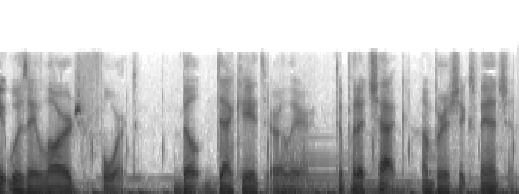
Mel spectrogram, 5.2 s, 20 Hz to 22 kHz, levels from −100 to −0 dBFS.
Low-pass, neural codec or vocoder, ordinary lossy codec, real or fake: 7.2 kHz; none; MP3, 48 kbps; real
